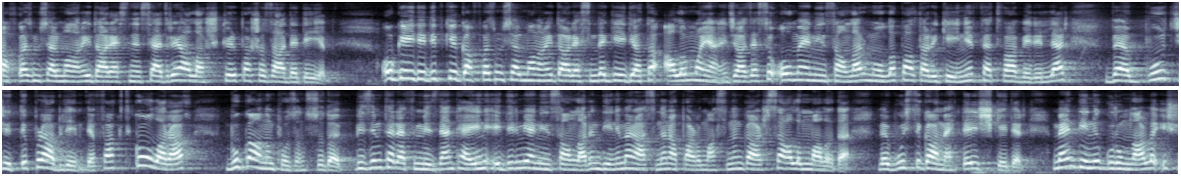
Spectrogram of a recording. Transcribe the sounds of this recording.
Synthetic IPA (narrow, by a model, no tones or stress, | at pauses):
ɑfɡɑzmysælmɑnlːˠɑɾɯid̪ɑːɾæsininsæd̪ɾiɑlˠːɑʃy̥cʰyɾpʰɑʃɑzɑːd̪æd̪e̞jḭb̥ | o̞ɡe̞jd̪e̞d̪ibciɡɑfɡɑzmysælmɑnlːˠɑɾɯid̪ɑːɾæsind̪æɡe̞jd̪ijɑt̪ʰɑʔɑlˠɯnmɑjɑnid͡ʒɑːzæsiʔo̞lˠmɑjɑninsɑnlˠɑɾmolˠːɑpʰɑlˠt̪ʰɑɾɯɟejnifæt̪vɑve̞ɾillːæɾ | væbud͡ʒid̪ːipɾoble̞md̪ifɑkt̪ʰi̥kɑo̞lˠɑɾɑʁ | buɡɑːnunpʰo̞zunt̪ʰu̥sud̪ɯbizimt̪ʰæɾæfimizd̪ænt̪ʰæːjine̞d̪ilmijæninsɑnlˠɑɾɯnd̪inimæɾɑːsimd̪ænɑpʰɑɾɯlˠmɑsɯnɯnɡɑɾʃɯ̥sɯɑlˠɯnmɑlˠɯd̪ɯ̰ | væbuist̪iɡɑːmæt̪̚d̪æiʃɟe̞d̪iɾ | mænd̪iniɡuɾumlˠɑɾlˠɑʔiʃ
